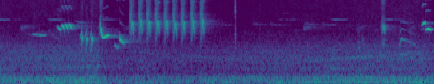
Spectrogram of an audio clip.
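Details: Nightingale singing in Poznań's Botanical Garden, Poland: brief whistles and chirps lead into a rapid, evenly spaced series of about ten repeated pulses, then scattered quiet notes.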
